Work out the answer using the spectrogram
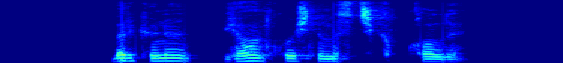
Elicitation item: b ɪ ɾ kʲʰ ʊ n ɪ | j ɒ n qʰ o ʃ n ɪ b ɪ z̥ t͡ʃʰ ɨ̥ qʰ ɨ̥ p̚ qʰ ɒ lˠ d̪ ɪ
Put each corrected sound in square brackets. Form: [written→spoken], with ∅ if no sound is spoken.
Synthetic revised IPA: b ɪ ɾ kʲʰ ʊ n ɪ | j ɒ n qʰ o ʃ n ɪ [b→m] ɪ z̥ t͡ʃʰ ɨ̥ qʰ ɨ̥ p̚ qʰ ɒ lˠ d̪ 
